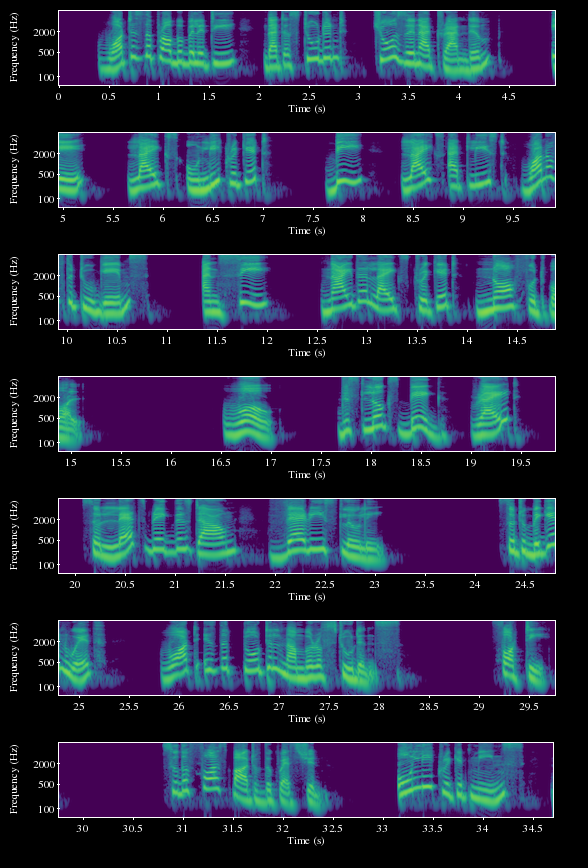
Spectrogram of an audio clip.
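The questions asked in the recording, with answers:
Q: What is the probability that a student chosen at random A. likes only cricket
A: 15/40 = 3/8

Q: B. likes at least one of the two games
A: 33/40

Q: C. neither likes cricket nor football?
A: 7/40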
